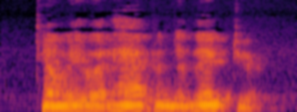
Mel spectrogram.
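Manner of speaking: ordinary delivery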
